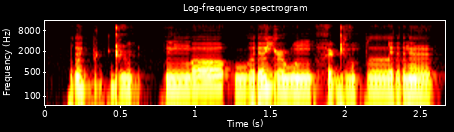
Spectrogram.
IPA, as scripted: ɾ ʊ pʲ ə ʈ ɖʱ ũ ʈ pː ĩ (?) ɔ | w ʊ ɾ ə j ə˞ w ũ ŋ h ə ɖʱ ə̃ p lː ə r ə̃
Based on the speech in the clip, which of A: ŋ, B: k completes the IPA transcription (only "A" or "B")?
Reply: A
